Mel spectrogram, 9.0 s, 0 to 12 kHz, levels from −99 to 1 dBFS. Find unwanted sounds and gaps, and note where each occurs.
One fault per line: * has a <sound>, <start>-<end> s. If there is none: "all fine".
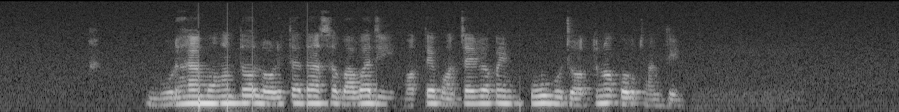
all fine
